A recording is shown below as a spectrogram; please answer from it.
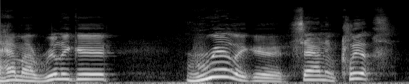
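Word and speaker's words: Klipsch: And then I have my really good sounding clips. It's spelled K-L-I-P-S-C-H.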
